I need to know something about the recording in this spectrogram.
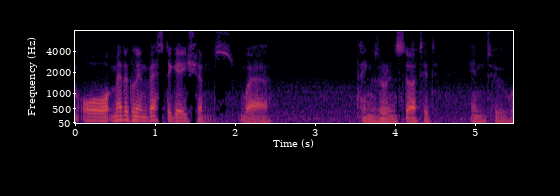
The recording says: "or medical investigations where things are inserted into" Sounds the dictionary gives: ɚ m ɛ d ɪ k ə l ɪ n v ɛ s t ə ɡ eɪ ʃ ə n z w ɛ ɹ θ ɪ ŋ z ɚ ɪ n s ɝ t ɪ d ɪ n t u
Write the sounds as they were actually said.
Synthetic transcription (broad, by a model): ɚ m ɛ d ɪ k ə l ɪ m v ɛ s t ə ɡ eɪ ʃ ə n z w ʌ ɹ θ ɪ ŋ z ɚ ɪ n s ɝ t ɪ d ɪ n t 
